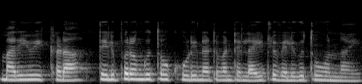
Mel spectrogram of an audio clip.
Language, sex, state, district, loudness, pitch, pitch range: Telugu, female, Andhra Pradesh, Srikakulam, -19 LUFS, 205 Hz, 190-225 Hz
